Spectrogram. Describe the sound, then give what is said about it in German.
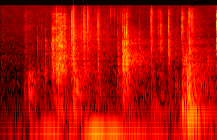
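A door opened on its security chain: a few soft rattling and scraping sounds from the latch and chain, quiet and brief, with a short sharp click at the very end. “So, mach auf, aber leg die Kette wieder vor.”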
